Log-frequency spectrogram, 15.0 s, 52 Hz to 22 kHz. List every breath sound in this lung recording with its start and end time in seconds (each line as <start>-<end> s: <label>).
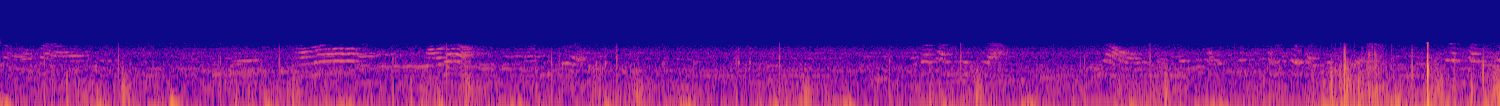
9.32-10.03 s: inhalation
11.18-12.00 s: inhalation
